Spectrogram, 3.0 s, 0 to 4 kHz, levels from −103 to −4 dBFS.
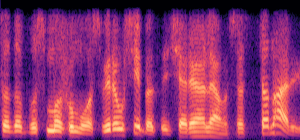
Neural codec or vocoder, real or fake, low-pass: codec, 24 kHz, 0.9 kbps, DualCodec; fake; 3.6 kHz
